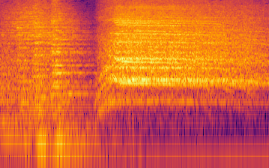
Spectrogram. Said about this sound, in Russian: Вот прямо как э, в нашем джингле э, кричат люди «Ура!»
